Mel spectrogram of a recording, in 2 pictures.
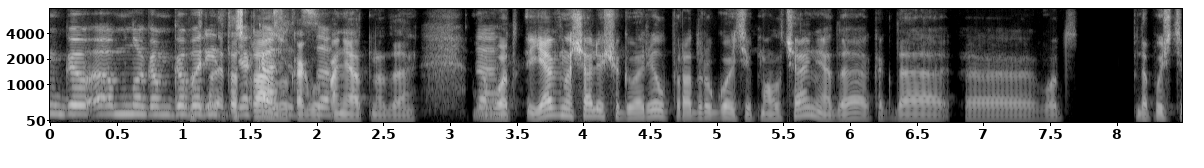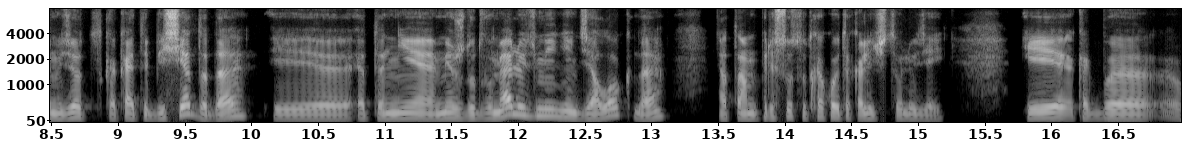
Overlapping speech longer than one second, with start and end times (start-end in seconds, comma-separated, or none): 0.9-2.2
